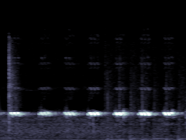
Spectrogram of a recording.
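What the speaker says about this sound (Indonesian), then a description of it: "seperti ini suara jangkriknya." Rapid electronic cricket chirps from a homemade rat repeller pulse steadily in short bursts, loud and close, over a constant low hum.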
